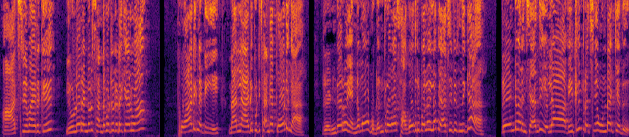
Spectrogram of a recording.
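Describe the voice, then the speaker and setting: A woman's voice: very high-pitched, lively intonation, brisk. A woman voicing a nosy gossiping cartoon neighbor. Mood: gleeful. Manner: mocking, gossipy asides. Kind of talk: cartoon comedy voice acting. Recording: noisy home recording.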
